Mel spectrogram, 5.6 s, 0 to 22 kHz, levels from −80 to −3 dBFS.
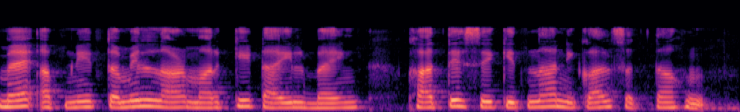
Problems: constant background noise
